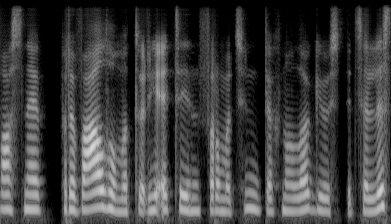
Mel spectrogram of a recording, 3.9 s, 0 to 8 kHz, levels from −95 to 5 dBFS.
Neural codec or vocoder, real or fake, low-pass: codec, 16 kHz, about 1 kbps, DyCAST, with the encoder's durations; fake; 7.2 kHz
